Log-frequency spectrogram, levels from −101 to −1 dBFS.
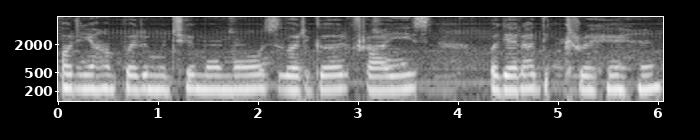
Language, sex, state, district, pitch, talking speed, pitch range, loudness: Hindi, female, Himachal Pradesh, Shimla, 220 Hz, 110 wpm, 215-225 Hz, -16 LUFS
